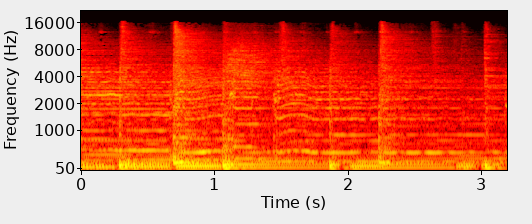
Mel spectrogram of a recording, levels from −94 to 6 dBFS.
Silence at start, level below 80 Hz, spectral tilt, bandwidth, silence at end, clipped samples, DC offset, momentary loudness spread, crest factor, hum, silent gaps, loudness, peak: 0 s; -34 dBFS; -4.5 dB/octave; 17 kHz; 0 s; under 0.1%; under 0.1%; 9 LU; 18 dB; none; none; -25 LUFS; -8 dBFS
